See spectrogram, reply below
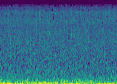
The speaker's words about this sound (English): Oh, are you really considering the rain to be a sign?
